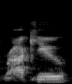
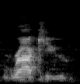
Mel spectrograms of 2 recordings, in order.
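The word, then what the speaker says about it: ROCU: but it has a unique url which is rock u r o c u and that's pronounced rock u r o c u dot tours t-o-u-r-s uh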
